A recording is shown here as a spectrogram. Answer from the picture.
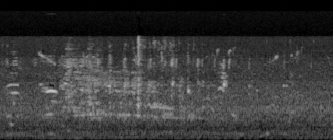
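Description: Indistinct distant voices of rugby players calling on the field around a scrum, with one louder short call just over half a second in.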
